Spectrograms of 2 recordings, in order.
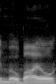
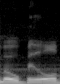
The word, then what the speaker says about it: Mobile: hear someone say my name, usually they say Mobile because I'm in Mobile, but we're dumb in Alabama, so we're like, no, it's pronounced Mobile.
